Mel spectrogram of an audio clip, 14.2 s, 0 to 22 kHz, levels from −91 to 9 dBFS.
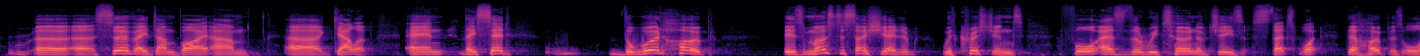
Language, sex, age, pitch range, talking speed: English, male, 50-69, 145-190 Hz, 130 wpm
